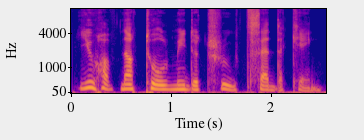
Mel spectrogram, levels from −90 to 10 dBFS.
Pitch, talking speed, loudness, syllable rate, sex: 160 Hz, 235 wpm, -20 LUFS, 4.1 syllables/s, female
